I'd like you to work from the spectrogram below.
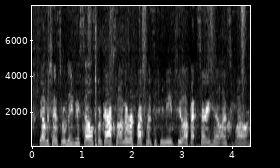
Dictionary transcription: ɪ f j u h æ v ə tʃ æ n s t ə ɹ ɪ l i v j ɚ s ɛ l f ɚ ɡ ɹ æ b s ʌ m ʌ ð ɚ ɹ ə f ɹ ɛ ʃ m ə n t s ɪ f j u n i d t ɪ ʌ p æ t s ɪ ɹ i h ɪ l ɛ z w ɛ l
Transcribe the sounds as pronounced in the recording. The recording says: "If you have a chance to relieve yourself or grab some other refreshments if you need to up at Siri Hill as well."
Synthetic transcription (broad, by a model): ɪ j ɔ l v ə tʃ æ n s t ə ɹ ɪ l i v j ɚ s ɛ l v ɚ ɡ æ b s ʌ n ʌ ð ɚ ɹ ə f ɹ ɛ ʃ m ə n t s ɪ f j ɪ n i d t ɪ ʌ p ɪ t s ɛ ɹ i h ɪ l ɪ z w ɛ l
